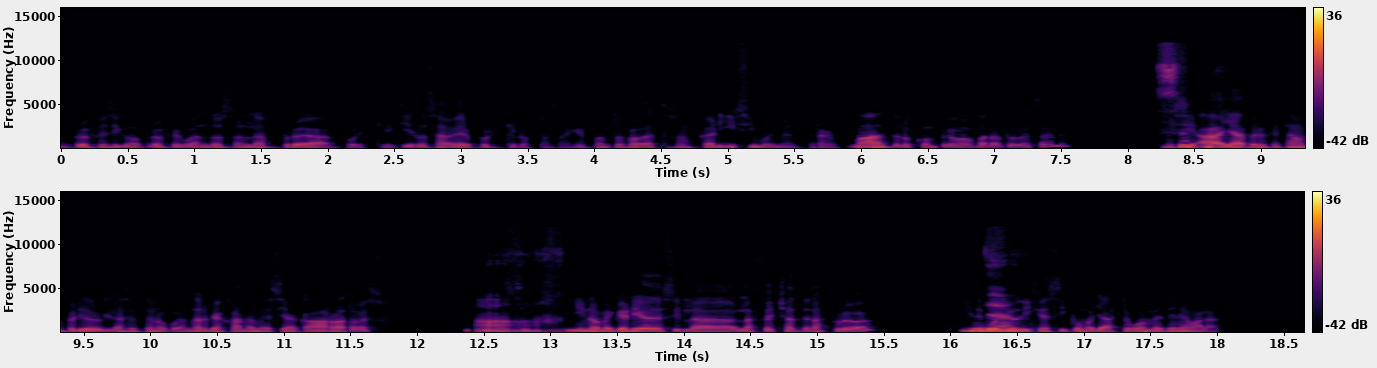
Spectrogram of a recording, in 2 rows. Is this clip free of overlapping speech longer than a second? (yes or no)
yes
